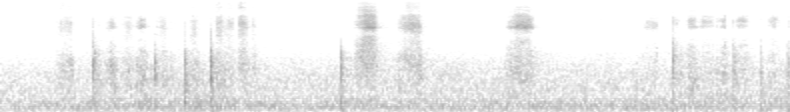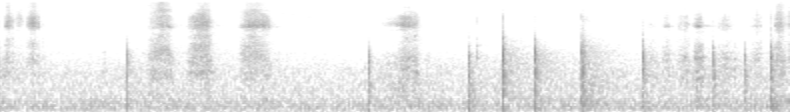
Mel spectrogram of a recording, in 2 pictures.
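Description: Chalk or marker writes on a board during a chemistry lesson on amines, with rapid scratchy strokes and taps coming in bursts over a quiet room hum. Nobody speaks.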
